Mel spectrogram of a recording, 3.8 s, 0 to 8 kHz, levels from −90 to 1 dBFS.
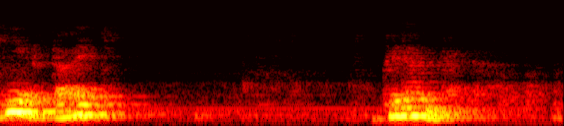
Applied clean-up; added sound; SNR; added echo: none; none; none; reverberation time 0.9 s.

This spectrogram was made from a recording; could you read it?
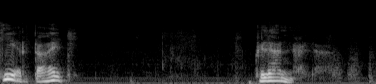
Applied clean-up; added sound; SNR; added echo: none; none; none; none.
